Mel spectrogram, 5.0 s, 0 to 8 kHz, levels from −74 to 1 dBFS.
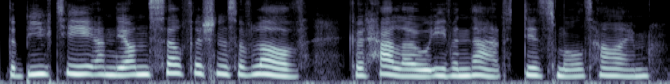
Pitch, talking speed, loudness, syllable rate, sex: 225 Hz, 155 wpm, -14 LUFS, 4.5 syllables/s, female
